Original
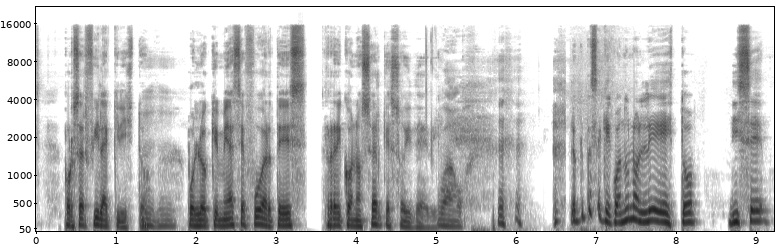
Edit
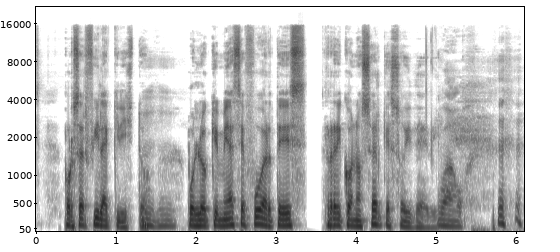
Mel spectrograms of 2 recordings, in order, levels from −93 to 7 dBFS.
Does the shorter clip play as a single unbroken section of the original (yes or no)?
yes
